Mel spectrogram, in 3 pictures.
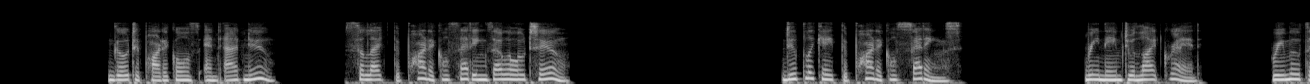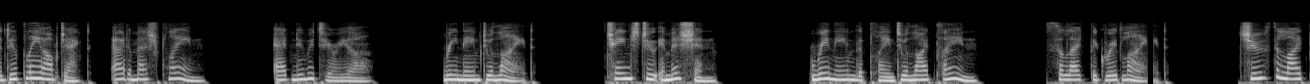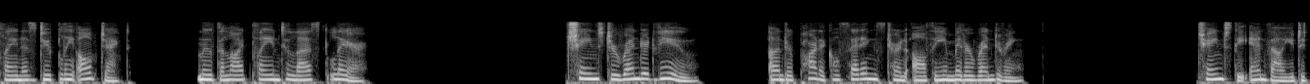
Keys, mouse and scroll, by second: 1.8 click, 4.3 click, 7.6 click, 8.3 click, 11.4 click, 12.1 scroll down 1, 13.7 click, 14.6 middle click, 15.0 click, 15.7 middle click, 16.6 h, 17.0 Return, 18.8 click, 21.3-22.3 typing, 23.1 click, 27.2 click, 28.6 m, 30.3 click, 31.5 middle click, 31.8 click, 31.9 middle click, 32.7 click, 33.9 click, 35.5 click, 36.5-37.3 scroll up 1, 37.5 middle click, 38.6 click, 38.8 typing, 39.2 Return.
